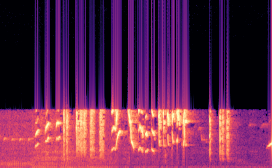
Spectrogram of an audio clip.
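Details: White-rumped shama sounds meant to raise a rival shama's excitement: a burst of harsh, buzzy rasps with quick high chips and short whistled notes woven in, then scattered rasps and a final rising whistle.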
